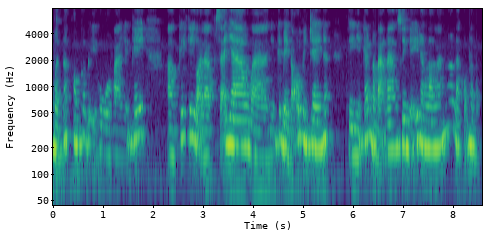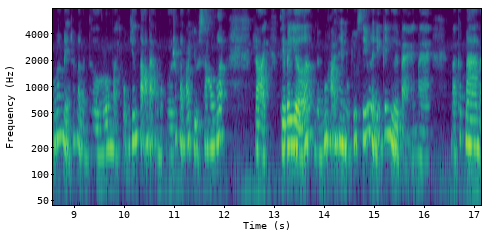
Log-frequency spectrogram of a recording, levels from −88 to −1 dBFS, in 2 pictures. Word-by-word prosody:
mình 190 -3 +4
á, 240 - +1
không 220 -1 +2
có 260 - -6
bị 225 -1 -9
hùa 165 -3 -8
vào 160 -1 -6
những 230 - -8
cái, 255 +2 0 0.6
ờ, 165 - -4
cái 255 +1 -3
cái, 270 -1 +1
gọi 255 +1 +1
là, 155 -1 -2
xã - - -1
giao 210 -2 +5
và 155 -3 -3 0.2
những 220 +8 -9
cái 245 - -2
bề 195 - +4
nổi 270 0 -1
bên 225 -4 +4
trên 200 0 +4
á. 245 - +6 0.4
Thì 170 - -4
những, 165 +7 -3
cái, 240 +2 0
mà 230 -5 +2
bạn - - -1
đang 190 +1 0
suy 210 0 +1
nghĩ, 225 +4 +1
đang 210 -2 +4
lo 195 - +3
lắng 205 +5 +2
á 340 - -7
là 215 - -1
cũng 220 - -4
là - - +6
một 195 -2 -3
cái 230 - -3
vấn 260 +1 -1
đề 200 -4 +1
rất 235 - -10
là 215 - -2
bình 165 -5 -9
thường 165 -1 -7
luôn 195 +2 0
và 200 - -4
cũng 220 -3 -10
chứng 240 +4 +1
tỏ 225 - 0
bạn 170 - -4
một 155 - -8
người 170 0 -8
rất 255 - -5
là 215 - -1
có 230 - -2
chiều 185 -1 -3
sâu 200 +3 0
á. 275 - 0 0.6
Rồi, - - +3 0.3
thì 190 -1 +4
bây 210 +1 +7
giờ 190 -5 +8
á - - +6 0.2
mình 175 -2 -9
muốn 240 +2 +3
hỏi 235 0 -2
thêm 220 -2 +5
một - - -6
chút 245 - -1
xíu 250 +4 +1
là 255 - +3
những 220 - -2
cái 285 0 -1
người 225 -6 +5
bạn 155 - -6
mà 160 -1 -8 0.6
mà 165 - -8
cấp 255 +10 -10
3 210 -2 +6
và - - -4
210 Hz, 290 wpm, -27 LUFS, 185-235 Hz, 0.6 s, giờ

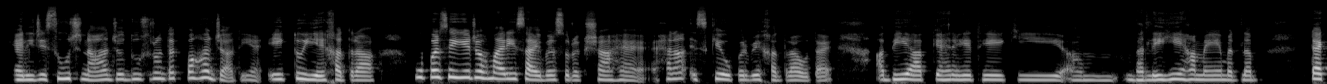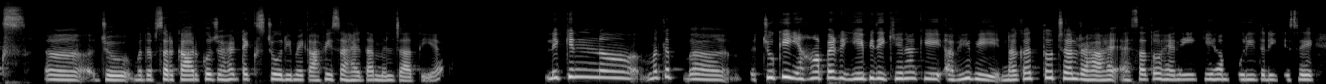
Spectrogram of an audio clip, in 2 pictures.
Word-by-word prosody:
कह 215 - +4
लीजिए 215 +2 +1
सूचना 240 -5 0
जो 235 +2 -2
दूसरों 245 +4 -2
तक 275 +1 -4
पहुँच 295 +1 +3
जाती 210 0 -6
है 195 - -9
एक 235 0 -1
तो 265 - +4
ये 210 -4 +4
ख़तरा। 200 -2 -2 0.4
ऊपर 330 +1 +5
से 335 +1 +4
ये 320 0 +6
जो 310 0 +5
हमारी 255 -2 +3
साइबर 210 -4 +1
सुरक्षा 210 0 -4
है। 200 -1 -4 0.4
है 250 - -1
ना? 265 +1 -1
इसके 230 +3 -3
ऊपर 210 -1 +1
भी 215 +1 -1
ख़तरा 195 -1 -5
होता 180 -1 -4
है। 185 - -7 0.5
अभी 230 +3 +2
आप 210 0 -5
कह 215 -2 +1
रहे 215 0 +1
थे 215 -1 +1
कि 205 -1 -4
अ, 225 - -10
भले 200 +1 -3
ही 245 - +4
हमें 215 -1 0
मतलब 205 0 -3 0.5
टैक्स 255 -1 +3 0.2
अ, - - -2 0.5
जो 205 0 +2
मतलब 210 0 -2
सरकार 220 0 +2
को 240 - +4
जो 230 -1 -2
है 235 - +1
टैक्स 235 0 -4
चोरी 230 -3 +2
में 220 -1 -1
काफ़ी 195 +4 0
सहायता 205 -2 -1
मिल 200 0 -2
जाती 175 -3 -3
है। - - -7 1.1
लेकिन 335 +3 +2
अ, 305 -3 +2
मतलब 300 +2 -4 0.6
अ, - - -6
चूँकि 315 +1 +5
यहाँ 285 -2 +4
पर 305 -1 +5
ये 260 0 +2
भी 290 - +2
देखिए 270 0 +2
ना 280 +1 +1
कि 265 -2 -1
अभी 235 +6 +2
भी 240 -5 +2 0.2
नगद 260 +6 0
तो 310 - +4
चल 275 -3 +3
रहा 215 -3 +3
है 215 +1 +2
ऐसा 220 +4 0
तो 255 +2 -1
है 230 -2 0
नहीं 225 +1 -2
कि 240 -1 -1
हम 235 0 0
पूरी 225 0 -1
तरीके 220 -1 -4
से 225 -1 +1
225 Hz, 190 wpm, -22 LUFS, 210-260 Hz, 1.1 s, ये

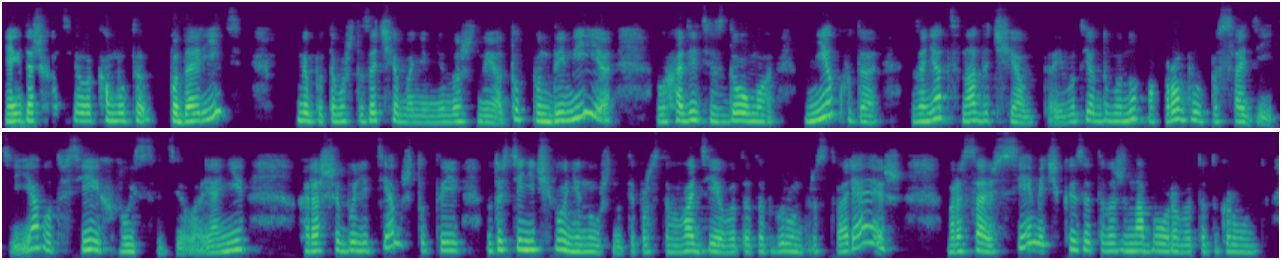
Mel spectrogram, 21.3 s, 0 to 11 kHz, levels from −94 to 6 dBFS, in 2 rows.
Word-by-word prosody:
Я 195 0 +6
их - - 0
даже 210 0 +3
хотела 205 0 -1
кому-то 210 +2 0
подарить, 215 - +5 0.5
ну 210 -2 +4
потому 190 0 -1
что 190 -1 -7
зачем 210 -2 0
они 165 0 -5
мне 165 +1 -5
нужны, 185 -1 -2
а - - -1
тут 245 -1 -2
пандемия, 215 - +4 0.3
выходить 205 +4 +2
из 185 - -2
дома 195 -1 +3 0.2
некуда, 205 - +2 0.3
заняться 265 +10 +3
надо 210 +1 +2
чем-то. 180 -7 -5
И 150 - -5
вот 190 +4 -7
я 220 - +2
думаю: 195 0 -2
ну, 255 +2 +1
попробую 220 +3 +1
посадить. 190 +7 -4
И - - -5
я 275 +2 +3
вот 220 -5 -4
все 235 +1 +1
их 210 - -5
высадила. 180 -7 -5
И - - -3
они 210 +9 +1 0.4
хороши 205 +2 +1
были 210 0 +1
тем, 300 - -1
что 210 - -9
ты 215 0 -1 0.2
ну, 205 - -3
то - - +5
есть 235 - -7
тебе 245 - +5
ничего 235 +1 +3
не 185 -3 +3
нужно, 170 -4 -4
ты 185 - -10
просто 185 0 -7
в 175 - -5
воде 190 -1 +2
вот 175 +1 -5
этот 180 +1 -4
грунт 190 -2 -2
растворяешь, 195 - -1 0.4
бросаешь 190 0 +3
семечко 210 -1 -1
из 235 - -2
этого 215 -2 -1
же 200 -1 -4
набора 195 -2 +2
в 175 - -6
этот 185 +2 -7
грунт 180 -2 -5
200 Hz, 190 wpm, -24 LUFS, 185-220 Hz, 0.5 s, Я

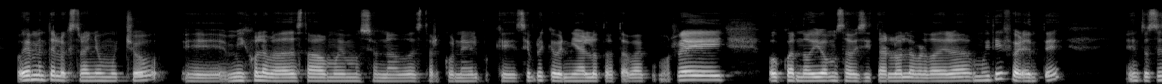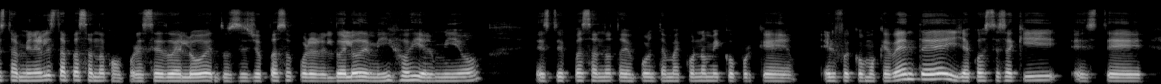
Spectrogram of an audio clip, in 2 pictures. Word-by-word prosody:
obviamente 210 +1 +4
lo 185 - +3
extraño 175 0 -1
mucho. 170 +3 -2
Eh, 155 -1 -5
mi 175 +2 0
hijo, 175 +2 -2
la 185 - +4
verdad, 160 0 +2
estaba 165 0 0
muy 165 0 -3
emocionado 155 -1 -5
de 160 - -2
estar 160 +1 -11
con 155 0 -5
él, 155 +1 -5
porque 155 -1 -6
siempre 175 +4 -5
que 175 - +1
venía 160 0 +2
lo 160 0 +1
trataba 155 0 -3
como 225 +3 -14
rey, 205 0 +4 0.4
o 170 0 +3
cuando 170 -1 +2
íbamos 175 +1 +3
a 170 - +2
visitarlo, 160 +1 -1
la 170 -1 +1
verdad, 160 0 0
era 170 +2 +2
muy 190 +2 -3
diferente. 195 -10 0 0.6
Entonces, 175 +2 -4
también 180 -1 +1
él 185 - +2
está 205 -2 0
pasando 180 -3 -1
como 160 -2 -7
por - - -4
ese 160 +2 +1
duelo, 165 0 +5
entonces, 160 -1 -2
yo 170 0 -2
paso 175 +2 -2
por 170 - +2
el 155 -1 +1
duelo 170 +1 +7
de 180 -1 +5
mi 165 +1 -2
hijo 190 0 0
y 195 -2 +3
el 165 -1 +3
mío. 170 - -2 0.5
Estoy 165 +1 -3
pasando 175 0 -2
también 165 -2 -2
por 170 +1 0
un 165 - -10
tema 165 0 -3
económico, 170 0 -3
porque 160 -2 -3 0.2
él 170 0 0
fue 170 0 -3
como 165 -1 -3
que: 165 - -1
"Vente, 240 +5 +6
y 220 -6 +2
ya 170 -1 +2
cuando 180 0 -1
estés 180 0 -7
aquí, 190 - -3
este, 155 0 -1
170 Hz, 190 wpm, -20 LUFS, 160-180 Hz, 0.6 s, duelo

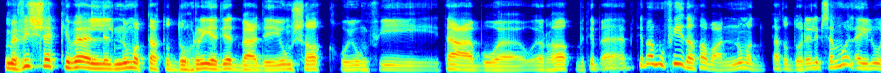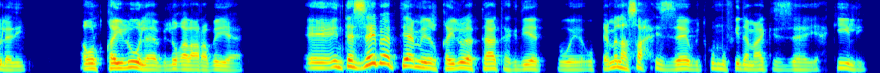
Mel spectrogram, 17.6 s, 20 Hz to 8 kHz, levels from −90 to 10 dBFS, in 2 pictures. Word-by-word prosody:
ما 155 -2 +8
فيش 225 +7 +5
شك 225 -3 +4
بقى 185 0 +9
اللي 150 -2 +7
النومة 160 +5 +5
بتاعة 160 +1 0
الضهرية 135 +3 +4
ديّة 145 +3 +4
بعد 120 -2 +1
يوم 125 +4 0
شاق، 135 0 -2
ويوم 120 0 -5
فيه 115 -3 -10
تعب 120 -3 +2
و 115 - -4
وإرهاق، 115 +4 -4
بتبقى 130 +4 -8
بتبقى 295 - -2
مفيدة 280 - +2
طبعًا، 160 -7 -3
النومة 145 +8 -5
بتاعة 125 +3 -11
الضهرية 130 +1 -5
اللي 170 +3 -2
بيسمُّوها 190 +11 -3
القيلولة 155 - -2
دي، 115 0 -12 0.6
أو 150 - 0
القيلولة 160 -3 0
باللغة 130 +3 -7
العربية 120 -2 -6
يعني، 105 0 -21 0.6
آآ 170 +2 -3
أنت 195 +1 -3
إزاي 215 - +5
بقى 310 -2 +1
بتعمل 215 -8 0
القيلولة 155 +2 -2
بتاعتك 150 -5 -5
ديّة، 130 +1 -7
و 120 -1 -10
وبتعملها 170 +10 -5
صح - - -4
إزاي؟ 135 0 -4
وبتكون 135 +4 -12
مفيدة 135 +1 -9
معاك 120 0 -10
إزاي؟ 115 -1 -15
احكِ - - -26
لي. 135 -9 -9
140 Hz, 175 wpm, -20 LUFS, 120-165 Hz, 0.6 s, بقى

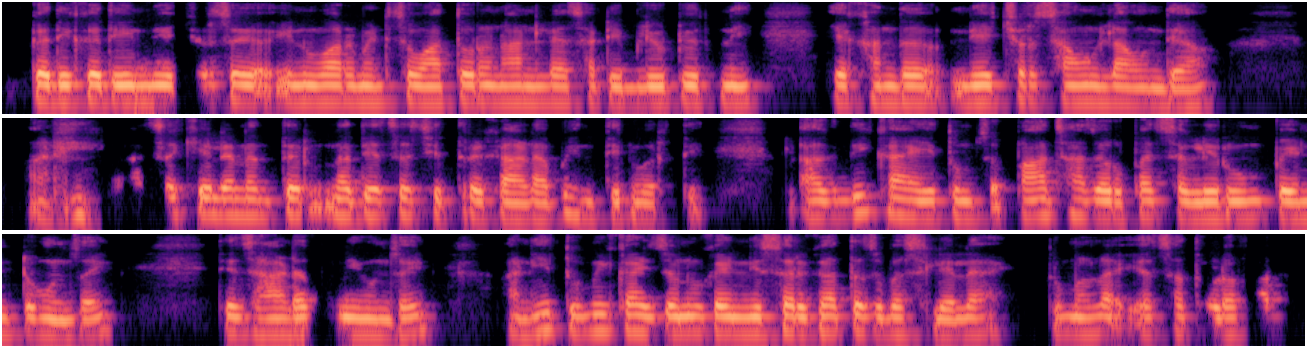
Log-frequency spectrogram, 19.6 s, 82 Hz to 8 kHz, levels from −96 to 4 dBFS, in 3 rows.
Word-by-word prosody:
कधी-कधी 135 0 +6
नेचरचं 135 +1 +2
एन्व्हायर्नमेंटचं 135 0 +2
वातावरण 135 +1 +2
आणण्यासाठी 130 0 -1
ब्लूटूथनी 130 +1 +1 0.5
एखादं 135 -1 +1 0.2
नेचर 135 +1 +2
साउंड 135 -1 -1
लावून 125 -1 0
द्या. 120 0 -1 0.7
आणि - - -8 0.3
असं - - -5
केल्यानंतर 150 -1 +1
नद्याचं 145 0 0
चित्र 140 -1 -2
काढा 130 -1 +2
भिंतींवरती. 130 -4 -6 0.5
अगदी 140 +4 -1
काय 155 -3 +1
आहे? 135 0 +2
तुमचं 135 -1 -2
₹5000त 140 -1 0
सगळी 135 -1 +3
रूम 135 0 +1
पेंट 135 0 +3
होऊन 130 -2 +1
जाईन. 125 +3 -2 0.6
ते 140 - +3
झाडं 130 0 0
पण 135 0 -3
येऊन 130 -1 +1
जाईल 140 +2 -1 0.4
आणि 140 +4 -3
तुम्ही 145 +2 -1
काही 145 -2 +3
जणू 140 0 +4
काही 140 - +6
निसर्गातच 140 0 +2
बसलेला 135 -1 -1
आहे. 135 - -10 0.3
तुम्हाला 140 0 -1
याचा 140 +1 -5
थोडाफार 135 +1 -3
135 Hz, 135 wpm, -21 LUFS, 130-140 Hz, 0.7 s, कधी-कधी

